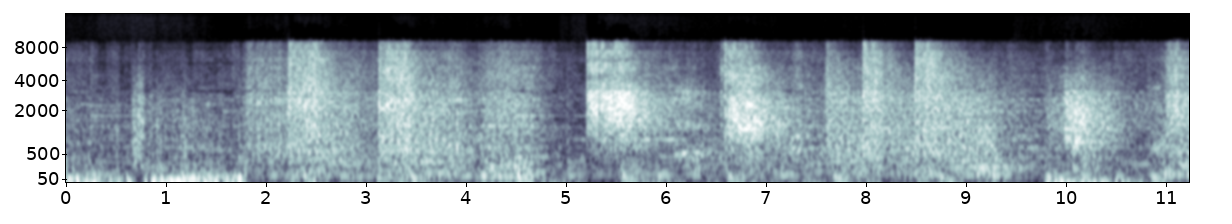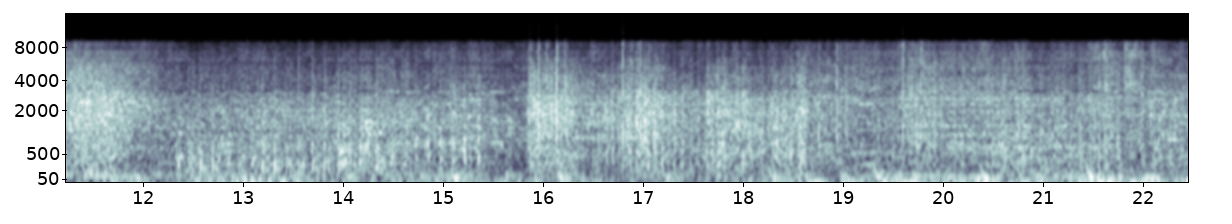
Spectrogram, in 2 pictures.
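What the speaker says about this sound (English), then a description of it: "Is the Egyptian army shooting rockets, RPG, missiles, tanks?" War footage thick with gunfire, rocket blasts and heavy explosions, loud and continuous, booms and crackling bursts overlapping with almost no pause.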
